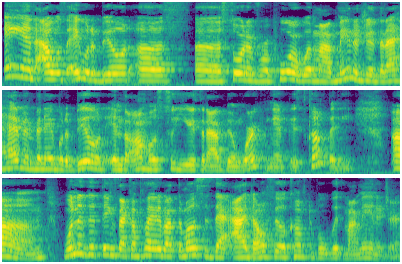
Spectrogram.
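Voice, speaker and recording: Clearly audible background noise runs under very rapid speech in an American accent. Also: woman, medium pitch for a woman, lively intonation. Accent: southern twang, suppressed at work. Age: 20s. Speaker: beauty vlogger. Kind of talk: casual chat. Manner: conversational with fillers.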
